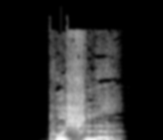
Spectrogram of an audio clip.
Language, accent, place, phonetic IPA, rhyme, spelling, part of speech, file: German, Germany, Berlin, [ˈkʊʃlə], -ʊʃlə, kuschle, verb, De-kuschle.ogg
- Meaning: inflection of kuscheln: 1. first-person singular present 2. singular imperative 3. first/third-person singular subjunctive I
